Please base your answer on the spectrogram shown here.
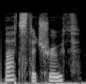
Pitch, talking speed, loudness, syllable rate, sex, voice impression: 185 Hz, 210 wpm, -20 LUFS, 3.9 syllables/s, female, very feminine, slightly young, very adult-like, slightly thin, tensed, slightly powerful, bright, hard, slightly muffled, fluent, slightly raspy, cool, intellectual, slightly refreshing, very sincere, calm, friendly, reassuring, slightly unique, elegant, wild, slightly sweet, slightly lively, strict, intense, slightly sharp, slightly light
